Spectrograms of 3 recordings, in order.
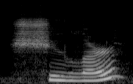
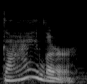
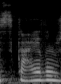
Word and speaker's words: Schuyler: It's actually probably pronounced Skylar. Because in the musical, I'm so sorry, apologize my ignorance, because they call them the Schuyler sisters.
